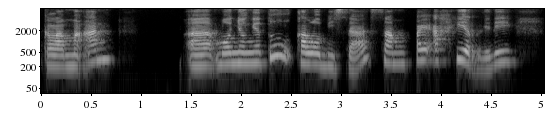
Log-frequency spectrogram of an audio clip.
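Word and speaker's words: بسم الله: Bismillah. Oke. Stop. Tadi sinnya enggak kedengaran tuh bunyinya. Bis. Nah, tadi kedengarannya bismillah jadi enggak kedengaran ya.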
